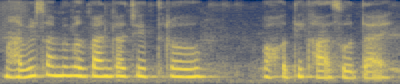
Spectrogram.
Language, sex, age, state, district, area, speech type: Hindi, female, 18-30, Madhya Pradesh, Ujjain, urban, spontaneous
